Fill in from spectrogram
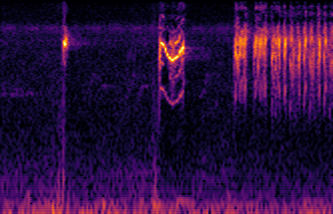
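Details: Sogon call used as a lure for trapping and provoking birds: a high chip, a loud dipping whistled note, then a rapid, steady series of high pulsed notes that continues to the end.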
